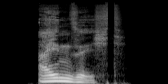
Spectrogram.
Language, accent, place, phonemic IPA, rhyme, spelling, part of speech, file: German, Germany, Berlin, /ˈaɪ̯nzɪçt/, -ɪçt, Einsicht, noun, De-Einsicht.ogg
- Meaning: 1. insight (power of acute observation and deduction, that can see through to a solution) 2. a view, a look (into e.g. a room)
